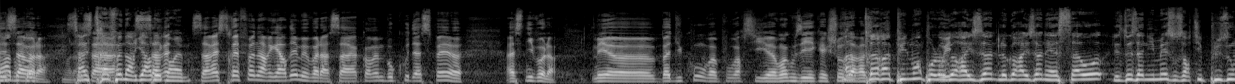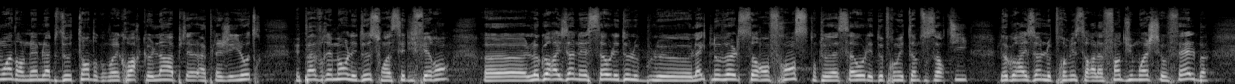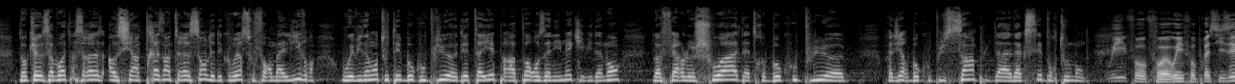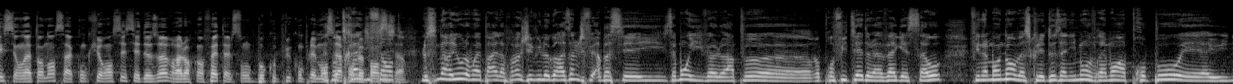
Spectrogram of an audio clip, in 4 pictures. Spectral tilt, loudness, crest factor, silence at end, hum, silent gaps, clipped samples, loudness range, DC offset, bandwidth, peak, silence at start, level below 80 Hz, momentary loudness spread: -5.5 dB/octave; -20 LUFS; 18 dB; 0 s; none; none; under 0.1%; 4 LU; under 0.1%; 15.5 kHz; -2 dBFS; 0 s; -50 dBFS; 8 LU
